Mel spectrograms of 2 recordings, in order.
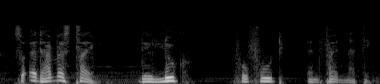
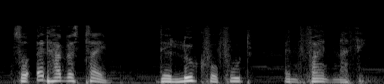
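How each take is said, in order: The two takes are said the same way.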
